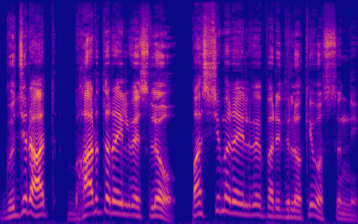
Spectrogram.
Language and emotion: Telugu, neutral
